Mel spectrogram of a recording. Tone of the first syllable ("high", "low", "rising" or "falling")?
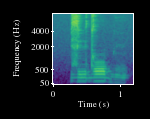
high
